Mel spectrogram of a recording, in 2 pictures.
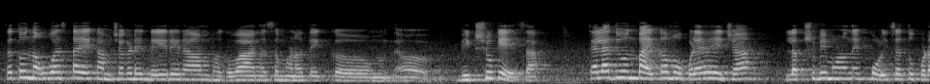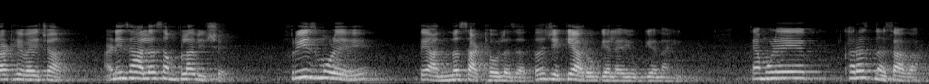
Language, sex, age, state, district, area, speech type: Marathi, female, 45-60, Maharashtra, Pune, urban, spontaneous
